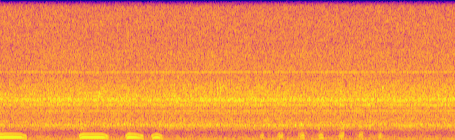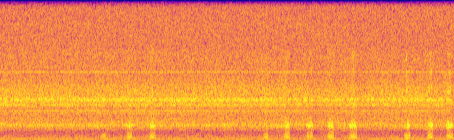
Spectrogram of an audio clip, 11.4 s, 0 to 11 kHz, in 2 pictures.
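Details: Great horned owl visiting its nest in Savannah on 28 December 2020 at about 2:40 at night, caught on a nest camera: three deep, steady hoots open, then long runs of quick, soft, short notes over a constant low hum.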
